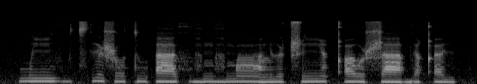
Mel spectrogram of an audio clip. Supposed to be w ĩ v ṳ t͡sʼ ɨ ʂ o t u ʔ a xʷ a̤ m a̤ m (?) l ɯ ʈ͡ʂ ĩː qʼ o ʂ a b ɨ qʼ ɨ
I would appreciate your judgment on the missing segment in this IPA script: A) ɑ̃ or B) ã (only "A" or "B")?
A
